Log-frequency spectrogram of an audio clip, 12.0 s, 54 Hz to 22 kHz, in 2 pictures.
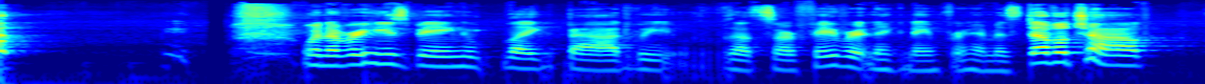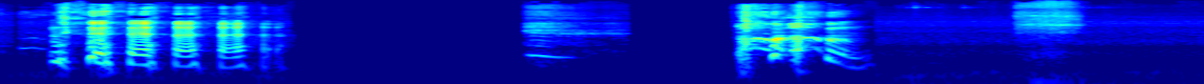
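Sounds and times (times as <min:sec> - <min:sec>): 
speech: 0:01.5 - 0:07.4
person coughing: 0:09.7 - 0:10.4.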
